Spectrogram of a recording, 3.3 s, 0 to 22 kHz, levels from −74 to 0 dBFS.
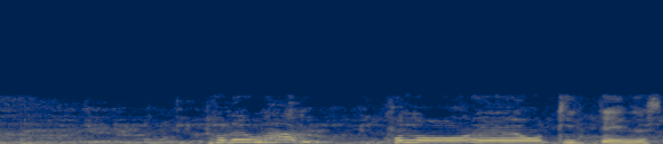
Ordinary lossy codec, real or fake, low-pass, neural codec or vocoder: none; fake; none; codec, 16 kHz, 4 kbps, X-Codec, WavLM features, trained on Multilingual LibriSpeech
